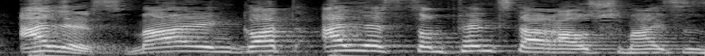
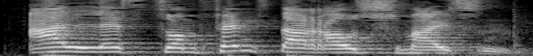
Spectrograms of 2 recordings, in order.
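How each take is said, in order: First: Even higher, louder exultant cry; jubilant. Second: Loud, high, rejoicing shout; boisterous tipsy cheer on Alles; jubilant. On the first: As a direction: crow it with drunken glee. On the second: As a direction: cheer it out drunk and happy. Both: A narrator's reading. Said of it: "jubelte der Früchtehändler".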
